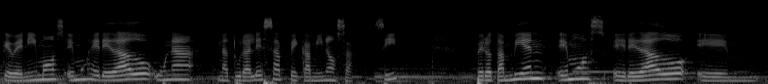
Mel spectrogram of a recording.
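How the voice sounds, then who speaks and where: A woman preaching a sermon, often pausing with fillers and checking in with her listeners. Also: mid-range voice. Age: adult, mother.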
